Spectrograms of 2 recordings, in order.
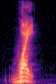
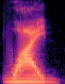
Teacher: open wide and when we say white it's usually quicker okay because the T doesn't need any vibration it's just boom white but the D we're going to need some vibration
